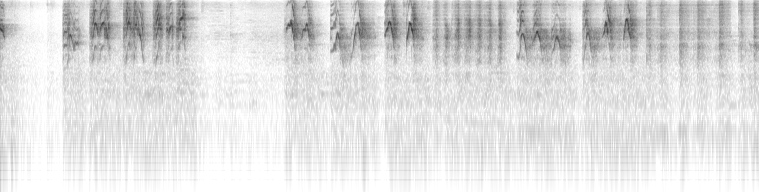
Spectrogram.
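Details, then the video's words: Sogon singing, played as therapy to get a bird that has stopped singing to sing again: a high twittering burst, a brief gap, then a long, fast, pulsing chatter of buzzy notes. "TERAPI SOGON MACET langsung GACOR"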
